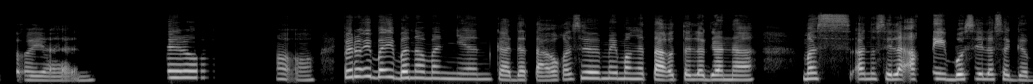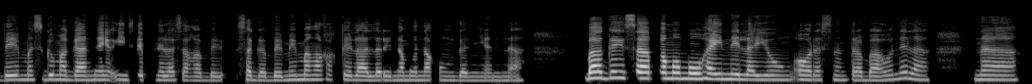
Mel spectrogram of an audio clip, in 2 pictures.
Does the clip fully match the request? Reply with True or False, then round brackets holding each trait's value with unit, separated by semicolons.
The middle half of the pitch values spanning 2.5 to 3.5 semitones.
False (4.2 semitones)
